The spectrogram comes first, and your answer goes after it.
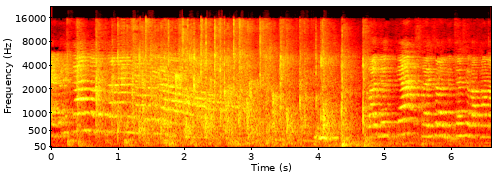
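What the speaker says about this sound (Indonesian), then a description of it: "Oke, berikan tepuk tangannya." Students in a classroom clap their hands, steady crowded clapping under overlapping children's voices and chatter, continuing throughout.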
